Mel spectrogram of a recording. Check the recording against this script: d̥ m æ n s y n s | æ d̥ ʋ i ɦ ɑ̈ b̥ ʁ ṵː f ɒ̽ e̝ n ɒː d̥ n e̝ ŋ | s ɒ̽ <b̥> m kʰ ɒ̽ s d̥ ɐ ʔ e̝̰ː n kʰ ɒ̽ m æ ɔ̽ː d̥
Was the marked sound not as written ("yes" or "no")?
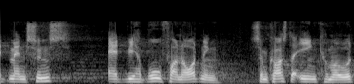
yes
